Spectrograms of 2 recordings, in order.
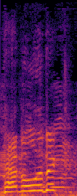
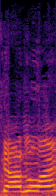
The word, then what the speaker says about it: catalytic: Catalytic, not Cadillac? I'm on the way! I don't know how it's pronounced! Catalytic! Catalytic! Catalytic! Catalytic? Chat, I swear, I've always heard it as Cadillac! Catalytic, like catalyst.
